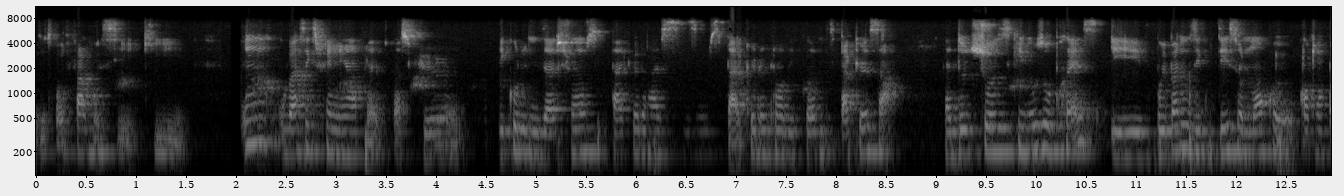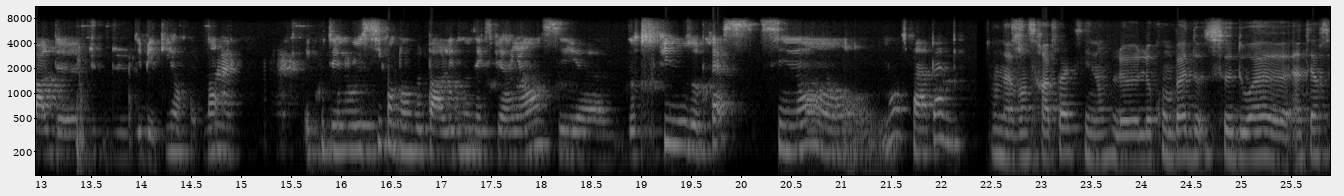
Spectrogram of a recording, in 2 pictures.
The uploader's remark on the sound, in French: Nous avons enregistré via Skype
